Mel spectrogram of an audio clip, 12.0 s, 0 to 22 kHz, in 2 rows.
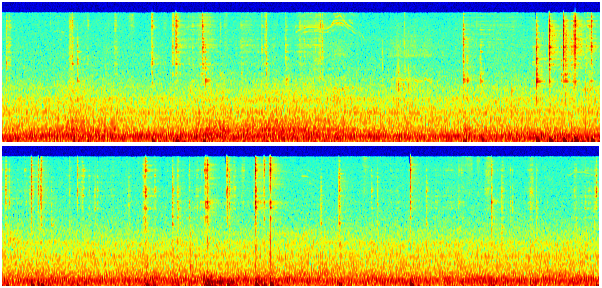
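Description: Faint small metal clicks and ticks as M3 hex cap bolts are turned in by hand at the end of an aluminium C-channel, bunched around the middle and again about two-thirds in, over a steady low hum.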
